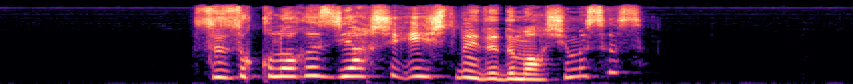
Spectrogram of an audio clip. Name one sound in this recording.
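A middle-aged woman speaks firmly, close by.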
